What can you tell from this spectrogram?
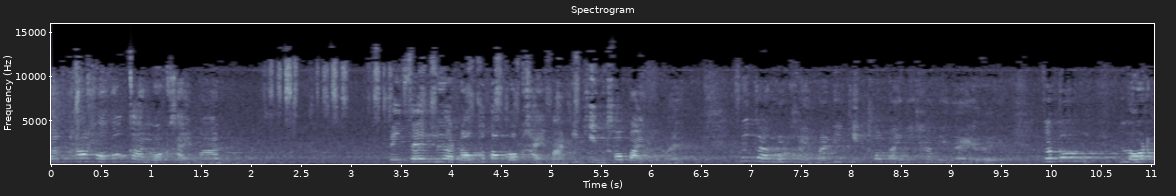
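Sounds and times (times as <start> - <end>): marker pen writing on paper: 2.1 - 5.6.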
